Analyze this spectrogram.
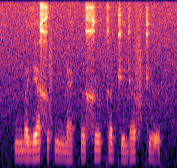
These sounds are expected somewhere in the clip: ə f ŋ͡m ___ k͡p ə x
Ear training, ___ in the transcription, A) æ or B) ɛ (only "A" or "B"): A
